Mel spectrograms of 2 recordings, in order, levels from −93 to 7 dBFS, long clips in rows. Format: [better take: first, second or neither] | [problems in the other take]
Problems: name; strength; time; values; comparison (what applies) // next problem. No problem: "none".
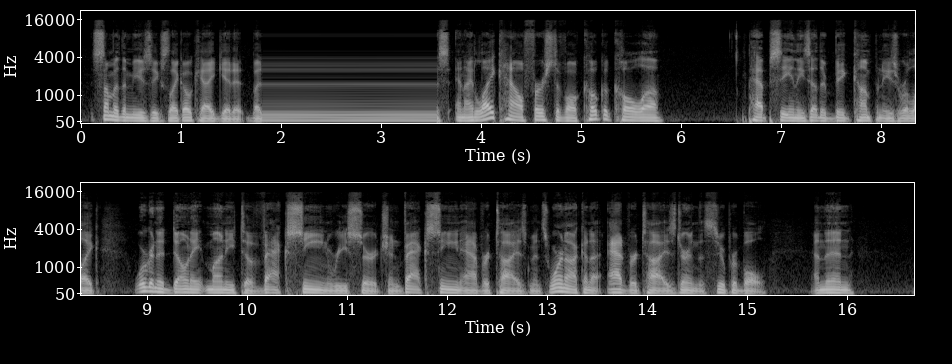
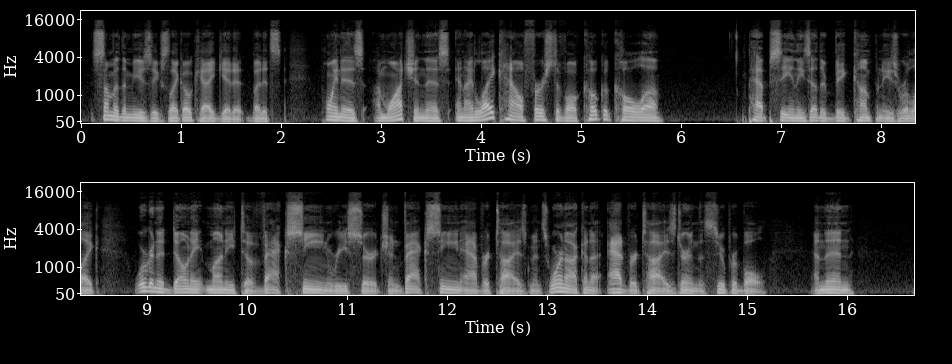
second | audio freezing; at 2 s for 1.5 s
